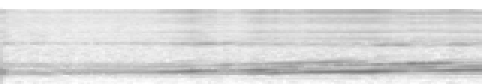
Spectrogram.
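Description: A single long held tone from the pronoun parody song's soundtrack, rising slowly and smoothly in pitch, like a siren.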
